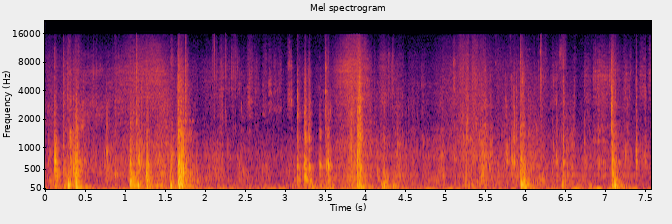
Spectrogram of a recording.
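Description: Scattered knocks, clicks and rustles of handling as a Wi-Fi router and its cables are moved about and hung against a wooden board wall.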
